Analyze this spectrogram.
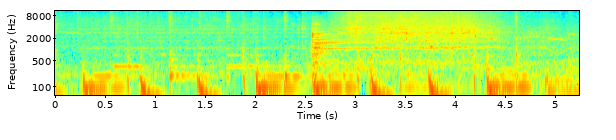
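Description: Crushed ginger, garlic and green chillies hitting hot oil and ghee in a stainless steel pot: a sudden loud sizzle starts about halfway through and keeps going as the mix is stirred with a wooden spatula. Soft background music plays underneath.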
